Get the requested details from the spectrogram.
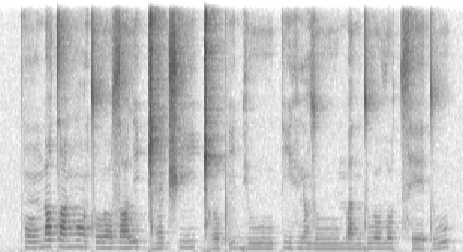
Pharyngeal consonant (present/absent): absent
